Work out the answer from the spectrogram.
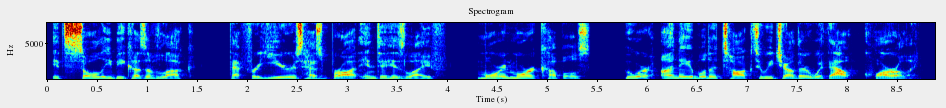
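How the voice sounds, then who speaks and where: A man reading a prepared text aloud as narration, pausing between the items of each list. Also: fairly high pitch, lively intonation, darkish tone. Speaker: reader. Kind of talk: scripted narration.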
